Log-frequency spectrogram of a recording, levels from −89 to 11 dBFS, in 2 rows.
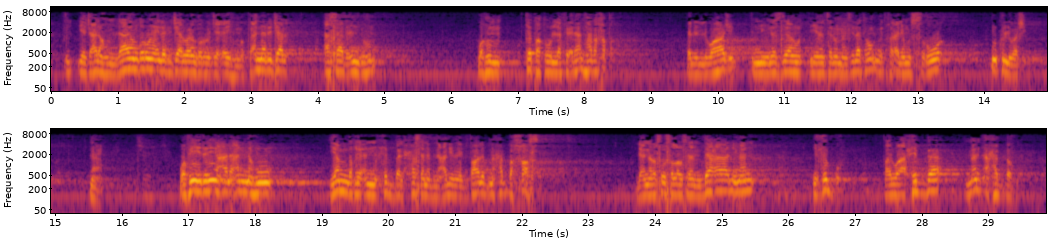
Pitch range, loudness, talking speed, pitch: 130-165 Hz, -16 LUFS, 120 wpm, 145 Hz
